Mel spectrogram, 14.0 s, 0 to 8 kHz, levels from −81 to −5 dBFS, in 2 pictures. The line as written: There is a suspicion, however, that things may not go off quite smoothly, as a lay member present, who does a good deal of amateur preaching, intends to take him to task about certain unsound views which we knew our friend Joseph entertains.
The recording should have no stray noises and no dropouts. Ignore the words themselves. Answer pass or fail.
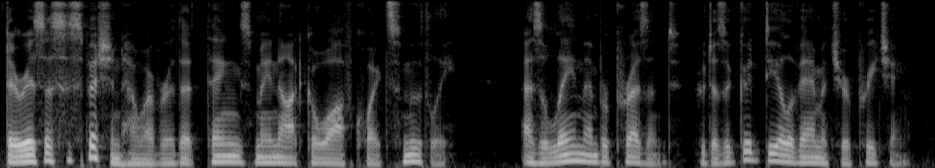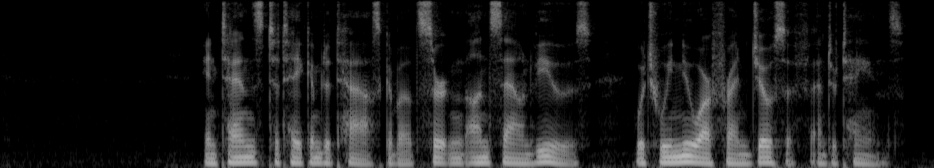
pass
